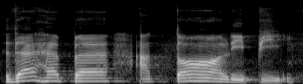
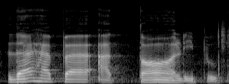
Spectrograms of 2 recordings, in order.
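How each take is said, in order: First: The last word ends in an i vowel. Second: The last word ends in a u vowel. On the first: The speaker calls it wrong. "nggak boleh kamu baca" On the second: The speaker calls it right. "Yang benar apa?"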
